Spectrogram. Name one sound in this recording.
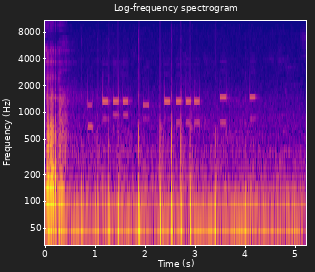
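Phone keys beep with short tones as a number is dialed.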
